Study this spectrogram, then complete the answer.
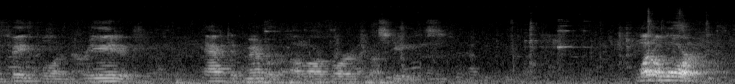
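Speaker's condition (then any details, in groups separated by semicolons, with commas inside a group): No condition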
